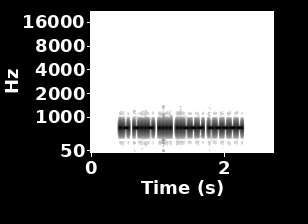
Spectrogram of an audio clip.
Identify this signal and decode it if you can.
Morse code, heard as a keyed tone, about 44 wpm, 700 Hz. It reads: AXH20
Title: Code Groups - 5 Letter:Numbers - 45wpm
